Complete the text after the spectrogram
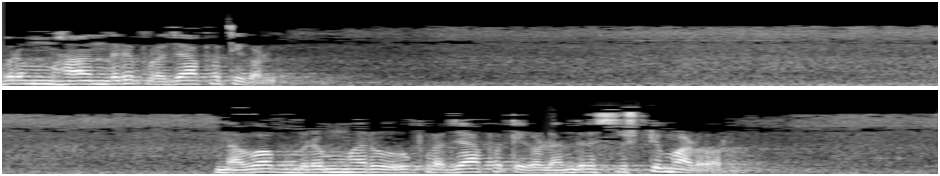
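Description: An elderly man speaks calmly and slowly, close by, in short phrases with pauses.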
